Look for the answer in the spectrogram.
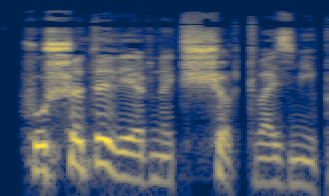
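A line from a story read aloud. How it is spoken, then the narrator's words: Growl. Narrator (Russian): прорычал Торренс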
